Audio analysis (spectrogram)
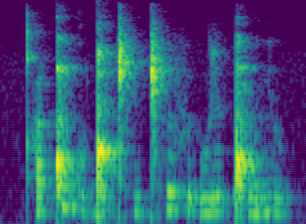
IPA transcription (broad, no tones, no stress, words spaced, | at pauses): qʰʏǃu ɡoɡ͡ǃe ǁʰiǁʰø fʏʔuzʏ ǃʰunʲu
